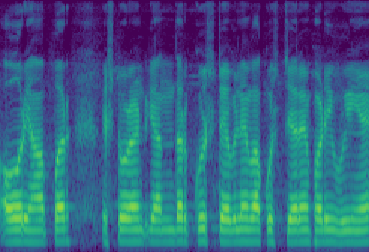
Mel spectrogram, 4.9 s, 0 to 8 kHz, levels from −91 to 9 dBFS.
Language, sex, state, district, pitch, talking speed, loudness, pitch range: Hindi, male, Uttar Pradesh, Muzaffarnagar, 135 Hz, 160 wpm, -16 LUFS, 130-140 Hz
